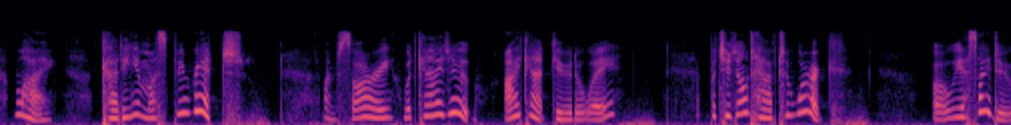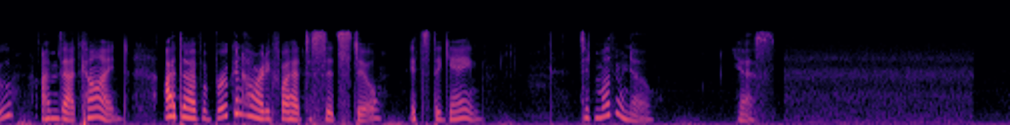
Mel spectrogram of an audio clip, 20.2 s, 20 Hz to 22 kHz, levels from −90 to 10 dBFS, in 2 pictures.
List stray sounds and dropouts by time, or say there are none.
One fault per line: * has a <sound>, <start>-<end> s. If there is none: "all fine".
all fine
